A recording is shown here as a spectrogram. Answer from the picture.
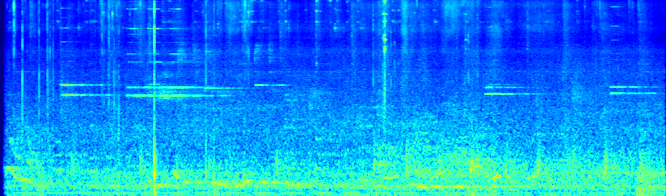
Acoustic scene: subway station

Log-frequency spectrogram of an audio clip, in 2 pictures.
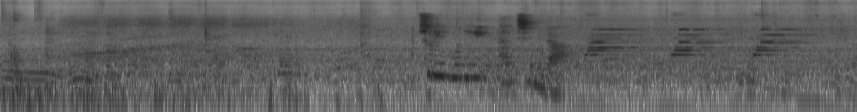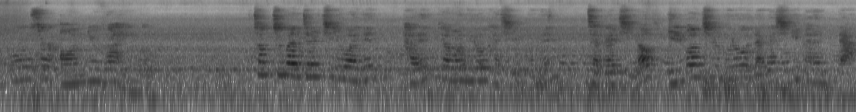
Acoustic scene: subway train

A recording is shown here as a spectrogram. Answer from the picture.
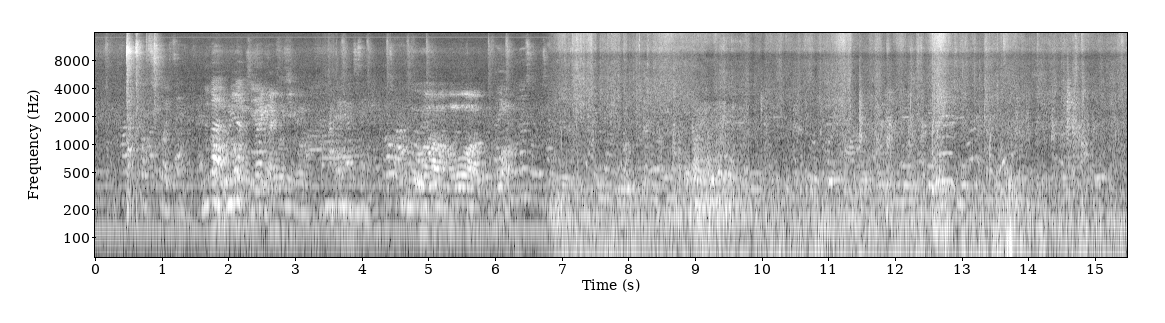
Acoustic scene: crowded indoor space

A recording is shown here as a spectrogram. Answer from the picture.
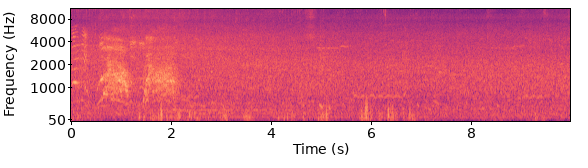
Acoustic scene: residential area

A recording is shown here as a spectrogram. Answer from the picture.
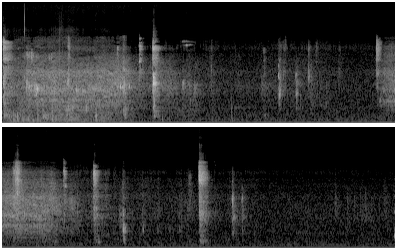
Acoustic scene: elevator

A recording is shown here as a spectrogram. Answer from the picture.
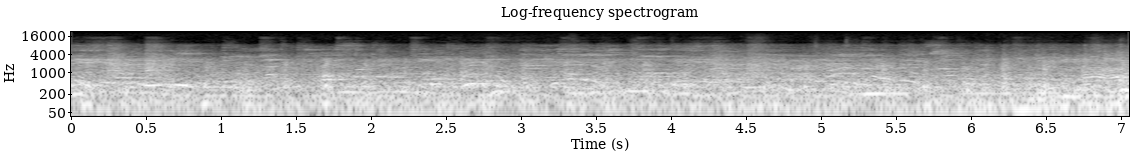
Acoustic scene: crowded indoor space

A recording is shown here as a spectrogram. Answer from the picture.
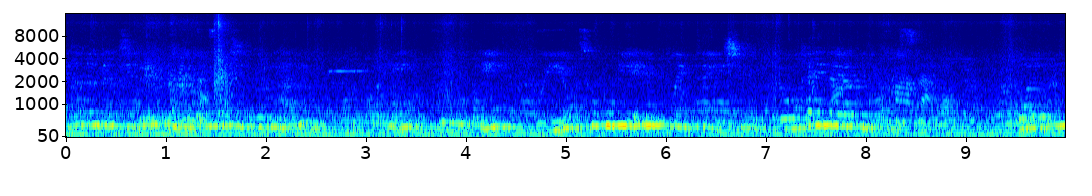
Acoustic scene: crowded indoor space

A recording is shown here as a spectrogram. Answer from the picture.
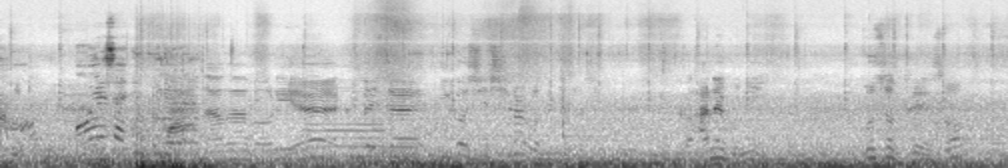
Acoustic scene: car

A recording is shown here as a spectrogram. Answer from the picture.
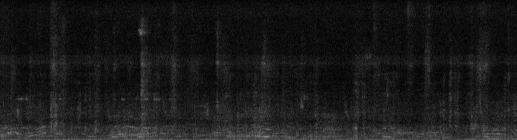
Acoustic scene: park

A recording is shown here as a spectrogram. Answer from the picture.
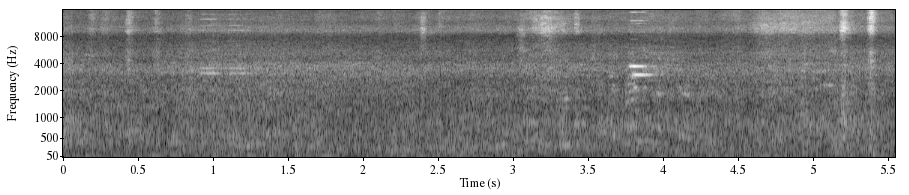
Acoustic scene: subway station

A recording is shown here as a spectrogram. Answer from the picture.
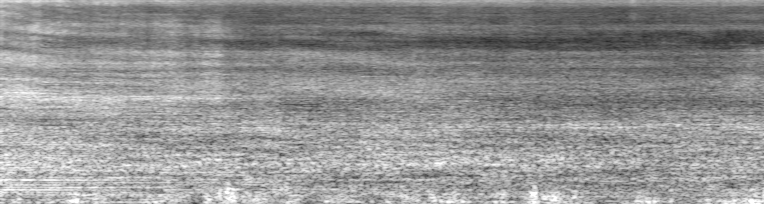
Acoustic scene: street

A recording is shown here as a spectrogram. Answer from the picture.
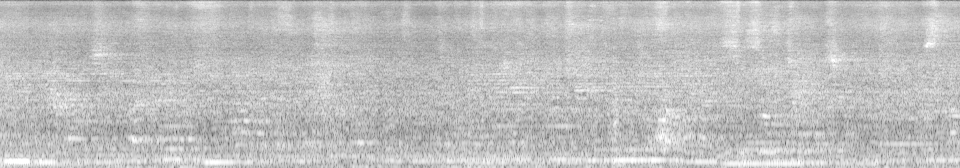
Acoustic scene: cafe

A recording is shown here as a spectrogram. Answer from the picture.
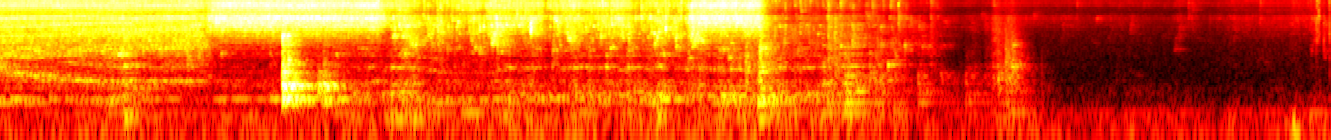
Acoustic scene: restroom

